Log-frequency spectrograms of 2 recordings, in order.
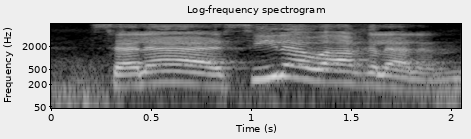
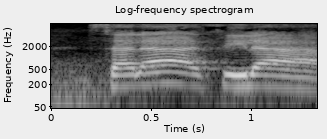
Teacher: در حاله وصل الف حذف میشه و در حاله وقف الف باقی میمانه.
